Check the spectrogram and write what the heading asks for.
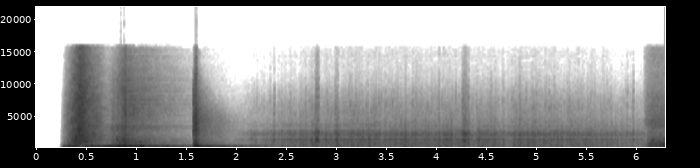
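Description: Logo intro sting of whooshes and booming hits: a rushing whoosh with a deep boom starts about a third of a second in, and a second sharp hit comes at about a second and a half. After that a long tail slowly fades.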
